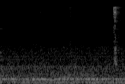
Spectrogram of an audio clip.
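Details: Dual-final-radio 3-pill CB amplifier after blown transistor replaced and drive attenuated, preamp switched on: quiet hum with a couple of sharp crisp clicks as the relay pulls in on keying; clean, normal relay engagement.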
